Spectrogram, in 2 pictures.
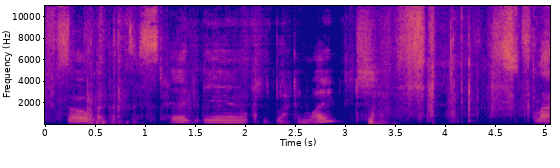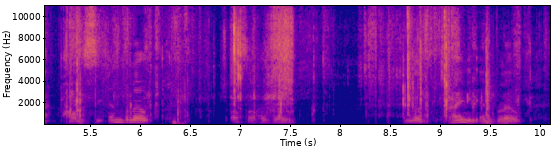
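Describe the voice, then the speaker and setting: Speech comes at a very slow pace. Noticeable background noise is present. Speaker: crafter showing a handmade journal. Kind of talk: craft flip-through video. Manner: casual and chatty.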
